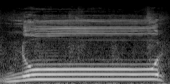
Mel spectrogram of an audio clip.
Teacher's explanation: تو آپ کی نون کی آواز جو بالکل منہ سے نکلے گی، ناک سے نہیں نکلے گی، نون ایسے۔ اگر آپ پڑھیں گے سلو آواز نون نون تو پھر ناک میں۔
